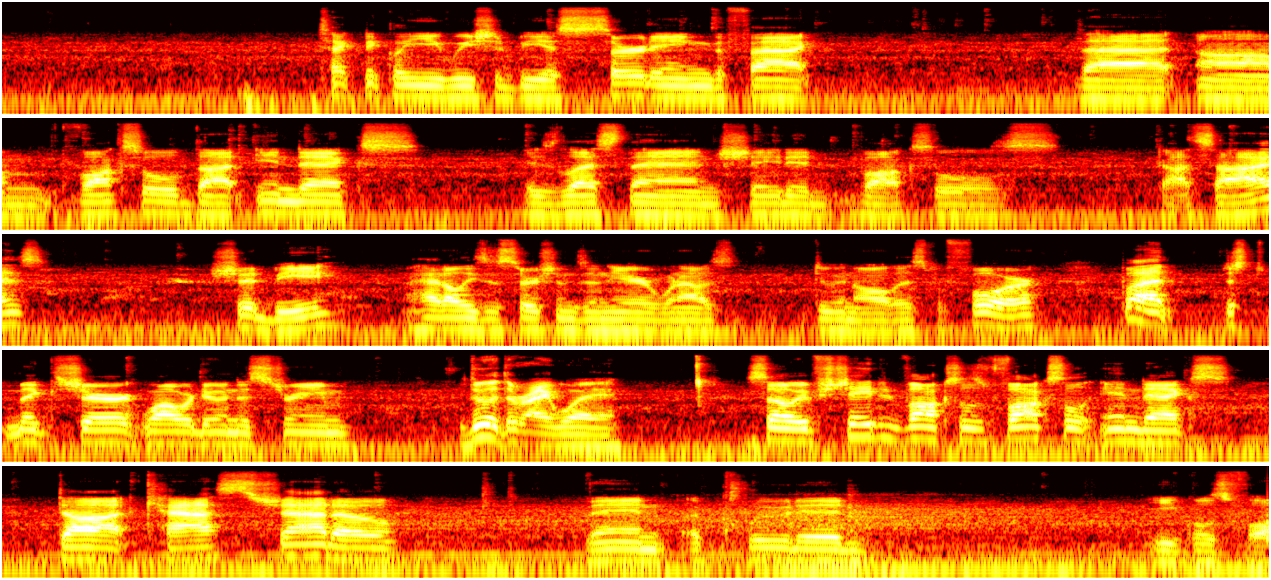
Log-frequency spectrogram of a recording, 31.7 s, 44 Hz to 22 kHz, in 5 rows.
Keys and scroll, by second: 6.3-13.3 typing, 19.7-20.4 typing, 22.8-23.5 typing, 24.5 Escape, 24.6-26.5 typing, 28.2-28.5 typing, 29.8-31.1 typing.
